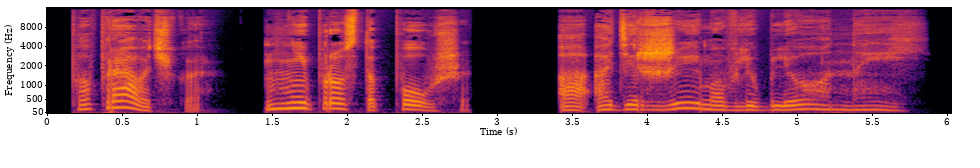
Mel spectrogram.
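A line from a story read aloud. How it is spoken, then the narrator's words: Whisper. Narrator (Russian): прошептал Зейн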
